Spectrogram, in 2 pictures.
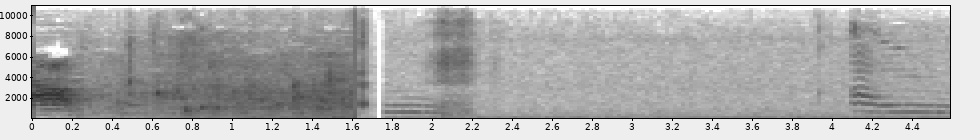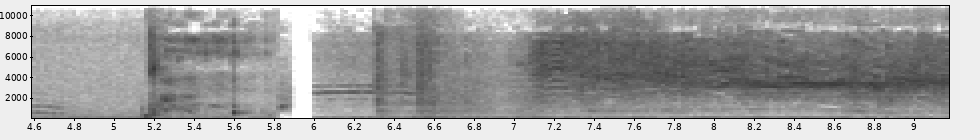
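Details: A domestic cat utters two short, descending meows about two seconds apart, over a steady background rumble with abrupt cuts and a burst of noise between them.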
